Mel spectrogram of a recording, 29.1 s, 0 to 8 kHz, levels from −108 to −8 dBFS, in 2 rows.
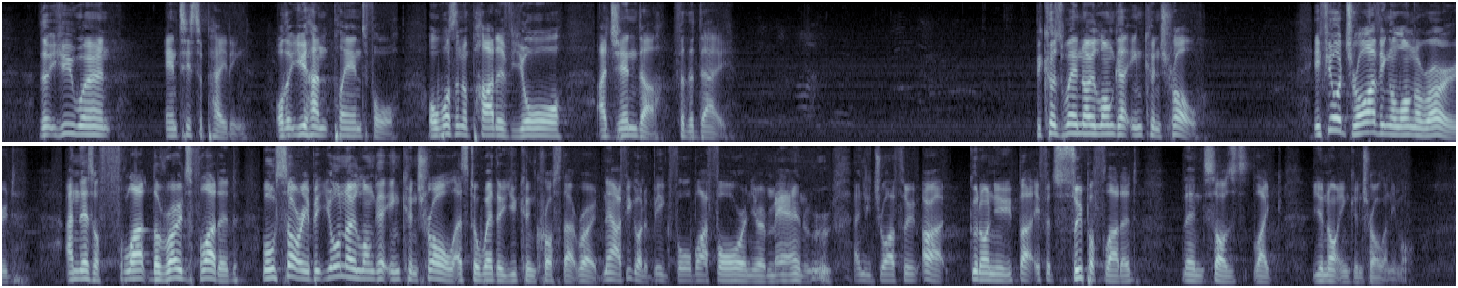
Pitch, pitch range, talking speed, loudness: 150 Hz, 130-175 Hz, 185 wpm, -37 LUFS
